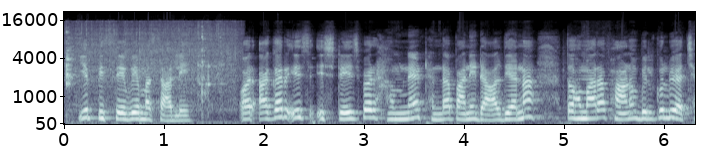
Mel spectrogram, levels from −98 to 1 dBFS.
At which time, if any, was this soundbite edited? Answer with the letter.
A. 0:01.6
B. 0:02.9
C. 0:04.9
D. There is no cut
A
